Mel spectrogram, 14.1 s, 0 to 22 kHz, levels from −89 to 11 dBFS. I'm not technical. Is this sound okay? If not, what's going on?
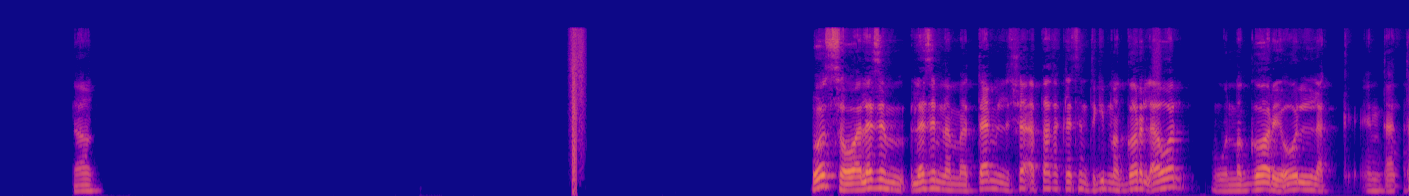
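No. Two wireless microphone noise hits, at 5.68 to 5.87 s and 11.51 to 11.63 s, sound like brief static swishes as the radio signal fades, unlike silent digital dropouts.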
